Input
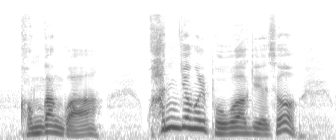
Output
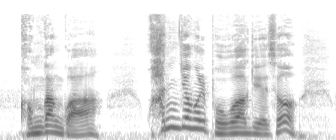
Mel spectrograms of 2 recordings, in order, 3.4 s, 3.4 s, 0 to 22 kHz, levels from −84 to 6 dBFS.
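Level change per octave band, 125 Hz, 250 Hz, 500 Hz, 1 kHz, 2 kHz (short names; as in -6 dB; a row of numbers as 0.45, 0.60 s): -3.5, -10.0, -3.0, +1.0, +4.5 dB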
